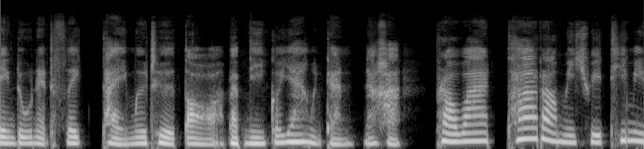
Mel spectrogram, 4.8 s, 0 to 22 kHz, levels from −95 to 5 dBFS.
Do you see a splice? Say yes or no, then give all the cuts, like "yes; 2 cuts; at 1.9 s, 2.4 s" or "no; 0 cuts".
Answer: no; 0 cuts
